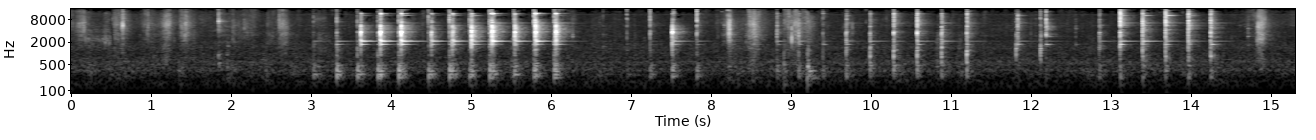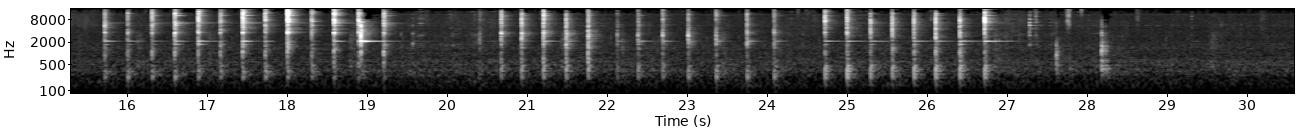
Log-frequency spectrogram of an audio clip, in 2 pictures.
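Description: Hand hammer striking red-hot steel on an anvil, forging the bar in runs of quick blows, about four a second, with short pauses between. Several runs carry a high ringing from the anvil.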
